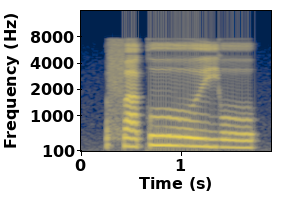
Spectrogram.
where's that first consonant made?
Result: lips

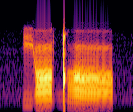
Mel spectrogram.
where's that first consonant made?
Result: palate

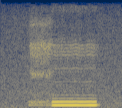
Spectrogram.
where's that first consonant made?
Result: throat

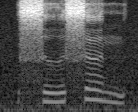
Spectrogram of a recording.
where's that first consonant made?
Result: tongue tip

